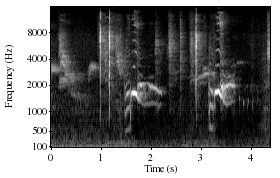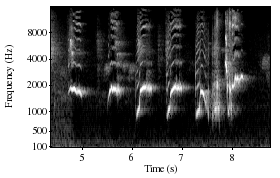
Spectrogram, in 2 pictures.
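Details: White-rumped shama, a male singing for competition: a run of loud upswept whistles, roughly twice per second, each rising then levelling, preceded by softer notes and dry clicks.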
